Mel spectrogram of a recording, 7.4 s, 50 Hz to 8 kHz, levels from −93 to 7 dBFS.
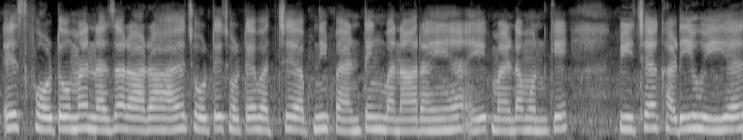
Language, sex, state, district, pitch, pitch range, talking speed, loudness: Hindi, female, Bihar, Bhagalpur, 215 Hz, 205-225 Hz, 170 wpm, -19 LUFS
